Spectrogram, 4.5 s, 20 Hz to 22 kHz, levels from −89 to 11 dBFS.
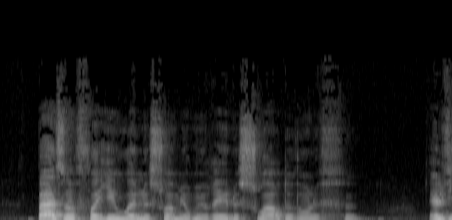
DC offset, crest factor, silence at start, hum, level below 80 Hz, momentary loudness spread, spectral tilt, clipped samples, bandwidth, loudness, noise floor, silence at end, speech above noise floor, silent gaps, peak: under 0.1%; 22 dB; 0.3 s; none; -58 dBFS; 21 LU; -5.5 dB/octave; under 0.1%; 15 kHz; -29 LUFS; -56 dBFS; 0 s; 26 dB; none; -8 dBFS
